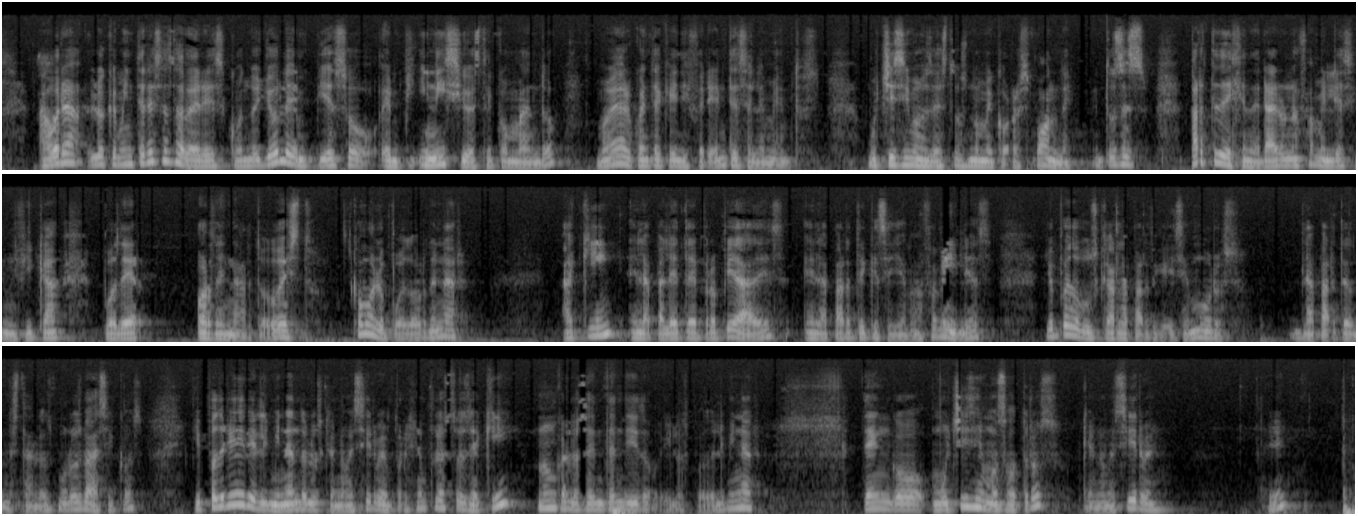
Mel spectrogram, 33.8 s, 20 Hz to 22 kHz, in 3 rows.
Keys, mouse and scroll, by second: 0.1 scroll up 1, 3.9 click, 4.8 click, 6.5-13.5 drag, 16.5 click, 19.0 click, 20.0-20.3 scroll down 1, 20.8 click, 21.5 click, 22.4 click, 23.5 click, 24.0 click, 25.3 click, 26.2 shift+click, 31.1 click, 32.9 shift+click.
